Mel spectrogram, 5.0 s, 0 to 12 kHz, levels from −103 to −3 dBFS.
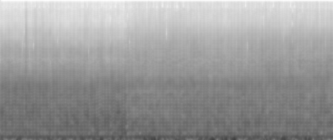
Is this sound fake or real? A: fake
